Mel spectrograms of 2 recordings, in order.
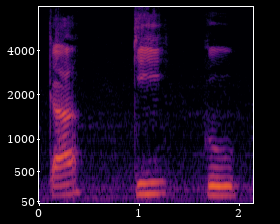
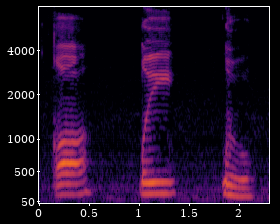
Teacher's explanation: کاف جو ہے ڈنڈی والا اس کو باریک پڑھا جائے گا، جبکہ دو نقطوں والا قوف اس کو پر پڑھنا ہے کیونکہ یہ حروف مستعلیہ میں سے، تو فرق اس طریقے سے کیا جائے گا۔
